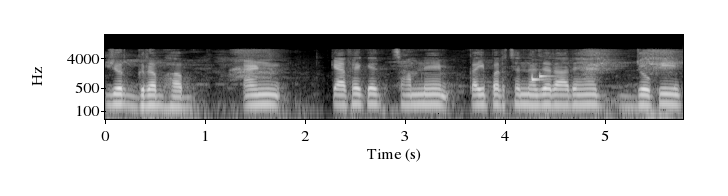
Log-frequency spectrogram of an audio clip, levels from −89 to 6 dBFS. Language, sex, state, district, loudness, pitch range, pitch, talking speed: Hindi, male, Chandigarh, Chandigarh, -17 LUFS, 155-165 Hz, 160 Hz, 115 wpm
